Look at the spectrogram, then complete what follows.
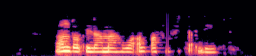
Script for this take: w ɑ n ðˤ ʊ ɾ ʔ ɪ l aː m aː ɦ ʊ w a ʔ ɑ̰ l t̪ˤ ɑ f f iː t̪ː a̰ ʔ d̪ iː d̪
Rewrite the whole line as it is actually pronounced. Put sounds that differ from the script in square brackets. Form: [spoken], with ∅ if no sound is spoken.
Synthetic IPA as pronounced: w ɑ n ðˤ ʊ ɾ ʔ ɪ l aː m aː ɦ ʊ w a ʔ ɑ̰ l t̪ˤ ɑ f f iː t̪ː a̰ ʔ d̪ iː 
